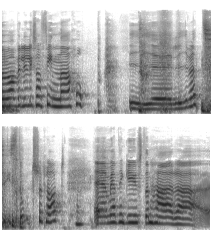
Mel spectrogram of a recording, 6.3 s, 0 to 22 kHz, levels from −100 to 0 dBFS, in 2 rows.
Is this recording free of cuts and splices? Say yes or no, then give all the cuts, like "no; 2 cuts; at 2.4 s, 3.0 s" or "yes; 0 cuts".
yes; 0 cuts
